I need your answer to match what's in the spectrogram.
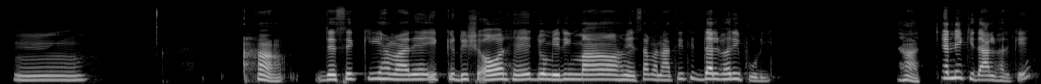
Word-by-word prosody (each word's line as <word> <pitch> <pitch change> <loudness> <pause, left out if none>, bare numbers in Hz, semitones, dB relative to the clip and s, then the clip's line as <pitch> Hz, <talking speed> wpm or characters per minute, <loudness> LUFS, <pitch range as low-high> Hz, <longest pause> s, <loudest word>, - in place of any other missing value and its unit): हुँ। 200 +1 -4 1.6
हाँ, 200 -10 +1 0.3
जैसे 225 +4 +2
कि 265 0 -3
हमारे 235 -2 +3
यहाँ 235 0 +2
एक 235 0 -5
डिश 230 0 -1
और 235 +3 +5
है 225 +1 +2
जो 245 0 +4
मेरी 235 +1 +3
माँ 230 -1 +3
हमेशा 215 +2 -2
बनाती 215 +2 -4
थी 285 - -7
दलभरी 250 +1 +3
पूड़ी। 160 -2 -8 1.3
हाँ, 195 -6 -2 0.2
चने 295 +1 +4
की 275 -3 -6
दाल 210 -2 +1
भर 175 -3 -8
के - - -5
230 Hz, 140 wpm, -23 LUFS, 205-240 Hz, 1.6 s, और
